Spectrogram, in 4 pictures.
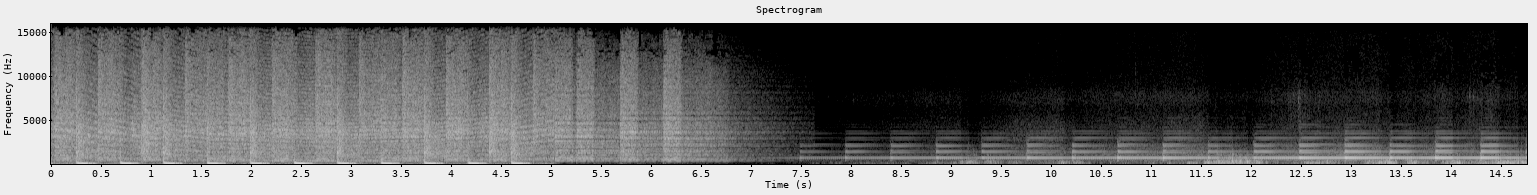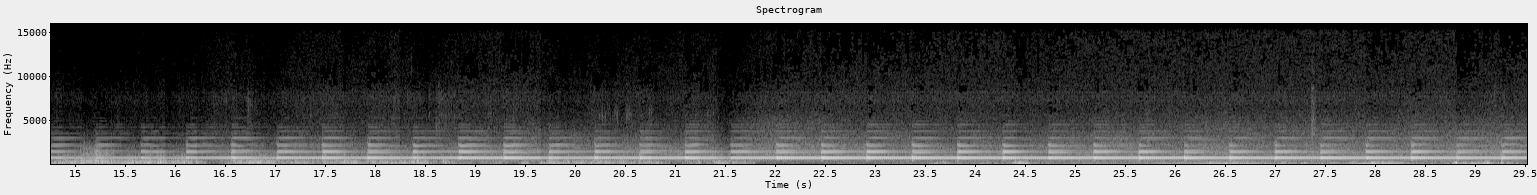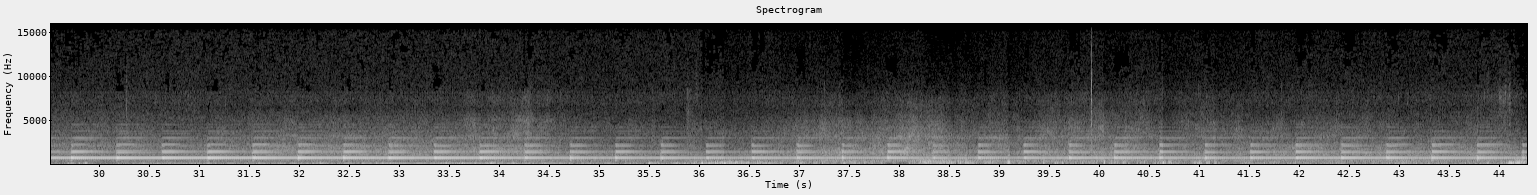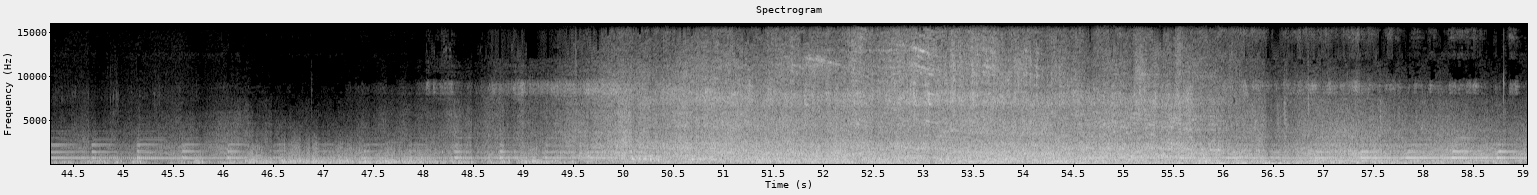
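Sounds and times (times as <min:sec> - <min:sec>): level-crossing warning bell: 0:00.0 - 0:59.0
low rumbling: 0:23.6 - 0:36.9.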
